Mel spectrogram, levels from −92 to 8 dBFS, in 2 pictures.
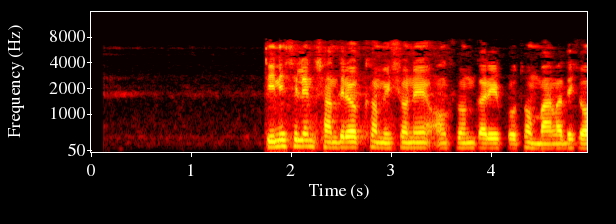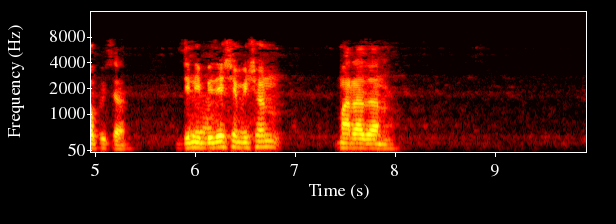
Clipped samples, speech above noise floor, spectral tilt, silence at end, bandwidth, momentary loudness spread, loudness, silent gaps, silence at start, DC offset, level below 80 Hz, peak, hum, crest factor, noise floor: under 0.1%; 51 dB; -4.5 dB/octave; 1.95 s; 7.8 kHz; 8 LU; -18 LUFS; none; 1.75 s; under 0.1%; -60 dBFS; -2 dBFS; none; 20 dB; -69 dBFS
